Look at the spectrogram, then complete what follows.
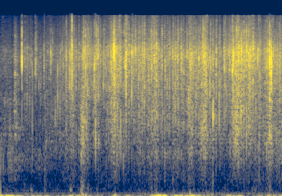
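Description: Plastic film crinkling and crackling irregularly as a diamond-painting canvas with its clear protective cover film is handled.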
